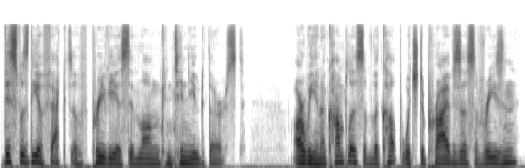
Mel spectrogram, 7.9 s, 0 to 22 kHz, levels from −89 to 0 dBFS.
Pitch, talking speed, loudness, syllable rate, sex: 135 Hz, 170 wpm, -20 LUFS, 4.8 syllables/s, male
